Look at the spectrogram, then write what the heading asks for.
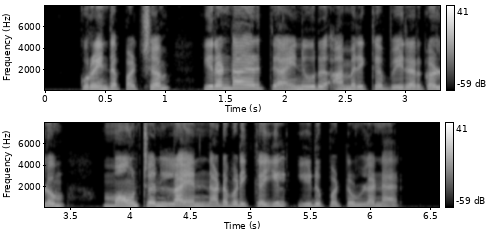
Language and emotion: Tamil, neutral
